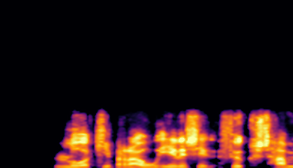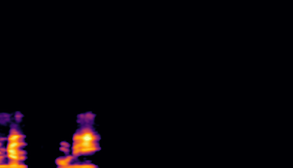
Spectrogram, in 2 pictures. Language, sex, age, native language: Icelandic, male, 40-49, Icelandic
